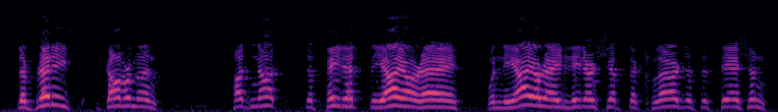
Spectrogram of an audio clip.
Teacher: there's a short Central vowel that appears in the words British government and Leadership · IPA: [ɑ]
